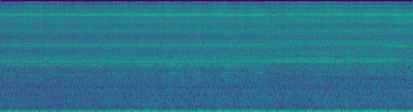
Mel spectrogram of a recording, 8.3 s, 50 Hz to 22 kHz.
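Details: 1987 squarebody Suburban with swapped 454 big-block V8 (SM465/205), new exhaust, engine hot, after reseating a loose plug wire on cheap wires: deep, steady idle, even beat, no stumbles or ticking. Normal idle.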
